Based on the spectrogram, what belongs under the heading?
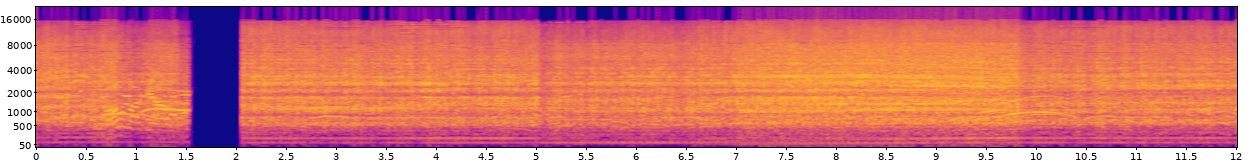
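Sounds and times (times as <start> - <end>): tractor diesel engines straining: 0.0 - 12.0.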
